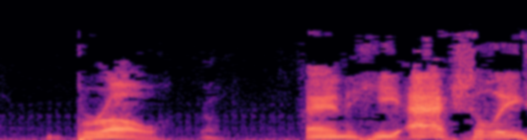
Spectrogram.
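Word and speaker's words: Breaux: baby And they are last name is like B R E A U X You know how thats pronounced down there bro and he actually said good luck mr.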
